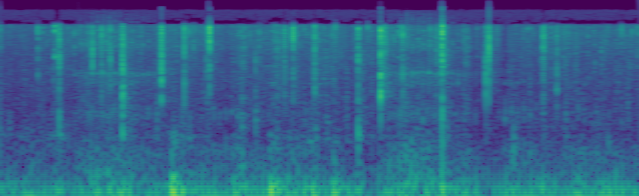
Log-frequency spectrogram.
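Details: Gentle purring of a cat near a fireplace: a deep, continuous throb rising in louder waves roughly every two seconds, with scattered snaps and crackles of burning wood on top.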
